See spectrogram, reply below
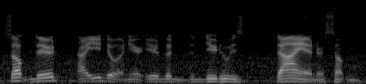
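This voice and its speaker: A man's voice: mid-range voice, fairly quick, sharp tone, slight background noise. Slangy, sweary male game streamer. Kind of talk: casual live gameplay commentary.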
